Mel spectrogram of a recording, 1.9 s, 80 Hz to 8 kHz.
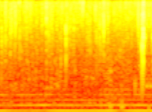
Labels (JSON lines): {"label": "biophony, midshipman", "recorder": "SoundTrap 500"}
